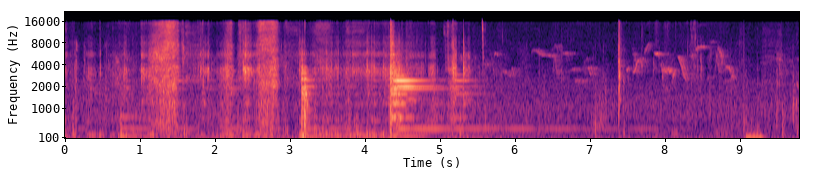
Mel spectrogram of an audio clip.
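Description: Noodles being slurped and eaten, with a sharp metallic clang that rings briefly about four seconds in: a utensil striking the pot. Small birds chirp in the background in the second half.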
